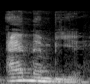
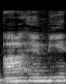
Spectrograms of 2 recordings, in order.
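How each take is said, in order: First: "एन M B A" with an n linking into em; article AN before MBA. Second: "आ M B A" with a bare open aa before em; wrong article A. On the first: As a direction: say "एन" before "M B A", starting on the vowel sound. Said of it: "हम कहते हैं". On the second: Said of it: "हम कभी भी आ M B ए नहीं कहते". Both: Shown as a demonstration.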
